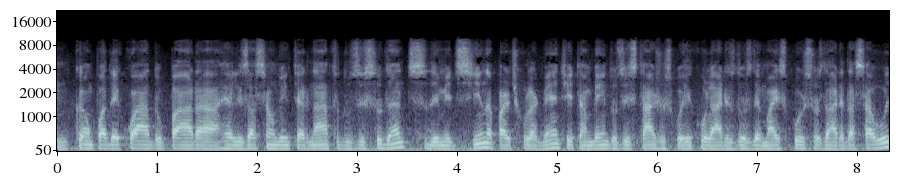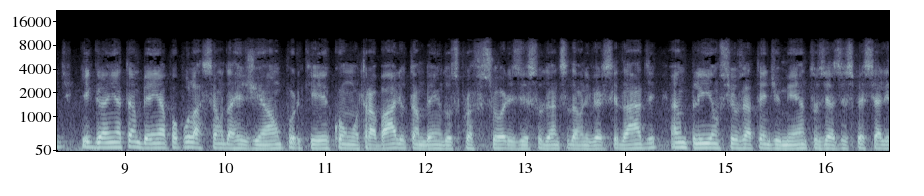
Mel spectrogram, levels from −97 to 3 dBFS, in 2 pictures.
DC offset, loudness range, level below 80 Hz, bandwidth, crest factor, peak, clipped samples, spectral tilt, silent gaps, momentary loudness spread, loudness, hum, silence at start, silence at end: under 0.1%; 1 LU; -44 dBFS; 9.6 kHz; 14 dB; -4 dBFS; under 0.1%; -6 dB/octave; none; 3 LU; -20 LUFS; none; 0 s; 0 s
